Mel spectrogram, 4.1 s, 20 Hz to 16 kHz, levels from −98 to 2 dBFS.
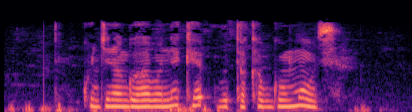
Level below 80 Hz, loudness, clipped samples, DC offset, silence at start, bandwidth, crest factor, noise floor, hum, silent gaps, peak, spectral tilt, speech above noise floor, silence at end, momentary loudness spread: -46 dBFS; -22 LUFS; under 0.1%; under 0.1%; 0.1 s; 7.8 kHz; 16 dB; -48 dBFS; none; none; -8 dBFS; -4.5 dB/octave; 27 dB; 0.5 s; 18 LU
